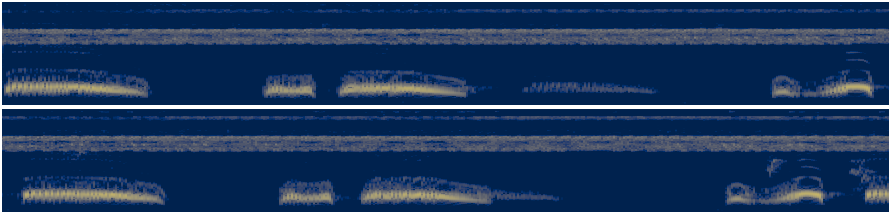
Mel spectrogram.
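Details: Tekukur (spotted dove) in full voice, calling so that other birds join in singing. Repeated mellow coos alternate long drawn, slightly falling notes with short clipped ones, in uneven bursts. Continuous background hiss.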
